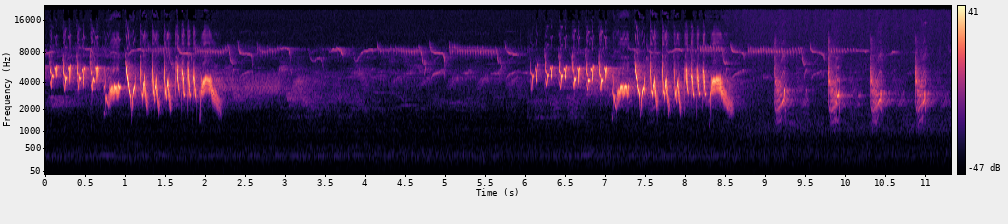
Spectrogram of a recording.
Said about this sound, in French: Le pinson des arbres est beaucoup plus sage, sa chanson est toujours la même.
